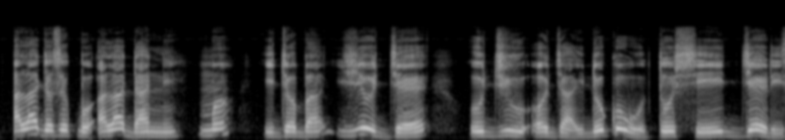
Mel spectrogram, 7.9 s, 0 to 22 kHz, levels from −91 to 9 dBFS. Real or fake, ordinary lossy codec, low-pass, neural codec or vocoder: real; none; 9.9 kHz; none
